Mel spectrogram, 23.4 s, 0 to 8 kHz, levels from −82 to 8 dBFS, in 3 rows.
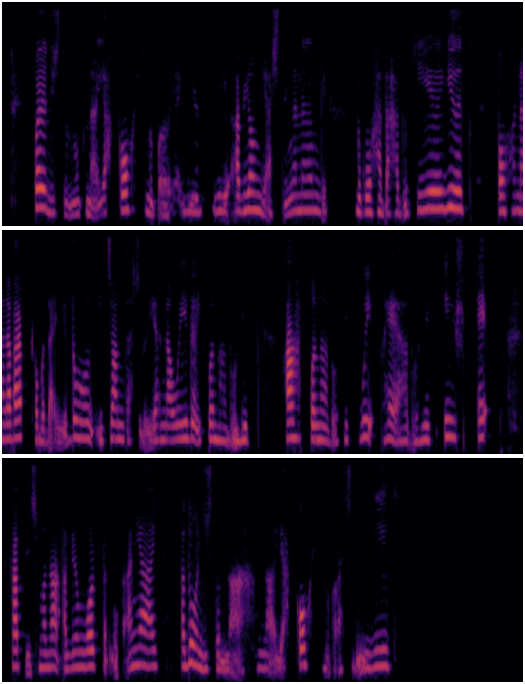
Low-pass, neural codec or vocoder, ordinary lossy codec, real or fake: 7.2 kHz; codec, 16 kHz, 1 kbps, X-Codec, HuBERT features, trained on general audio; none; fake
